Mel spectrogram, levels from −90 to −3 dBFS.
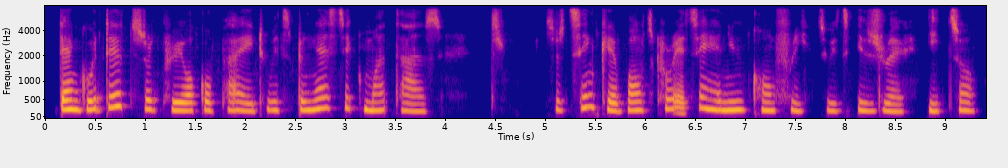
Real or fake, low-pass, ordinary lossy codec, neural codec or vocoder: fake; 7.2 kHz; none; codec, 24 kHz, 0.9 kbps, WavTokenizer, small release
